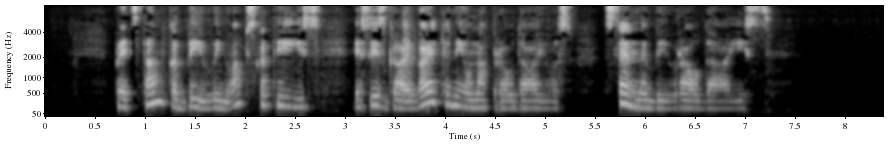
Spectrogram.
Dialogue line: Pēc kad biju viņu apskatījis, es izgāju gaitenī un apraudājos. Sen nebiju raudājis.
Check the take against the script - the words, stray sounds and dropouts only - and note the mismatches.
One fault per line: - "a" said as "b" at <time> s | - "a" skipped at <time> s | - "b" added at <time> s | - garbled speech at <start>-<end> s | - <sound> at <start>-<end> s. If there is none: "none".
- "tam" added at 1.0 s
